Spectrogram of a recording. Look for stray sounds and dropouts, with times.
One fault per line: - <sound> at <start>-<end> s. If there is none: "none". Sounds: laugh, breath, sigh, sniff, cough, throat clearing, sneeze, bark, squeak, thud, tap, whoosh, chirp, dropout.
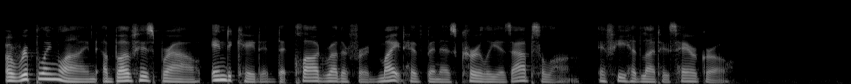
none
